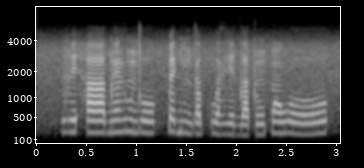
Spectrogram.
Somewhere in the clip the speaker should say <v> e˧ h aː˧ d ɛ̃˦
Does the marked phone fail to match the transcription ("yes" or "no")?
no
